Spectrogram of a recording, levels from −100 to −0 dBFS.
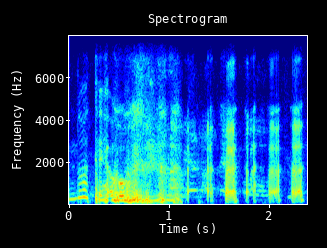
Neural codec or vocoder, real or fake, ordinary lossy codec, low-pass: none; real; Opus, 16 kbps; 7.2 kHz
